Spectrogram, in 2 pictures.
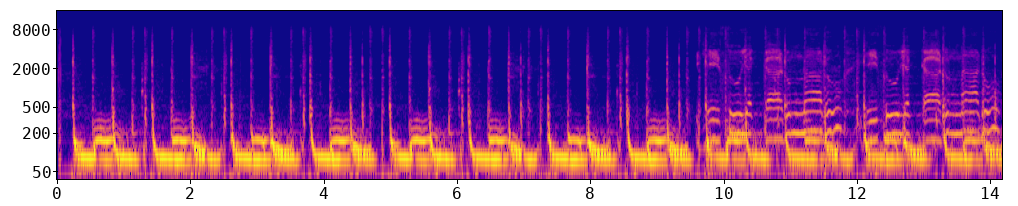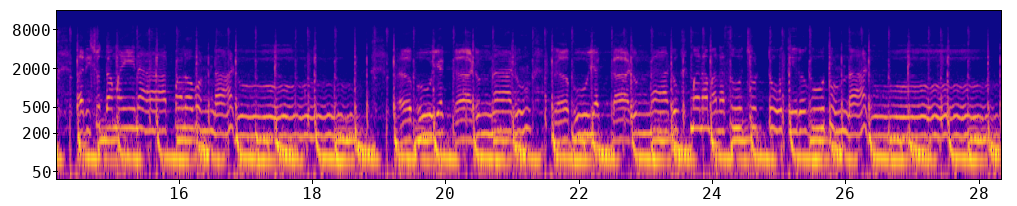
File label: comedy; ringtones; funny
